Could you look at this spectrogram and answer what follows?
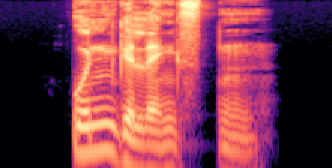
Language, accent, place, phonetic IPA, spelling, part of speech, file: German, Germany, Berlin, [ˈʊnɡəˌlɛŋkstn̩], ungelenksten, adjective, De-ungelenksten.ogg
- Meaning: 1. superlative degree of ungelenk 2. inflection of ungelenk: strong genitive masculine/neuter singular superlative degree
